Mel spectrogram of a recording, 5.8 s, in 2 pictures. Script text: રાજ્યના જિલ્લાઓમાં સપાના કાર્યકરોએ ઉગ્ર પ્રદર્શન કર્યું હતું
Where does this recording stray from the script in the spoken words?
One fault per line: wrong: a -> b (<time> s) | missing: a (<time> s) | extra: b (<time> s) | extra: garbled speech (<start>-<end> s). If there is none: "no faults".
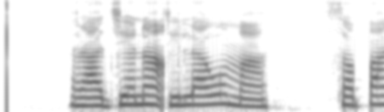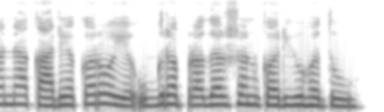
no faults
